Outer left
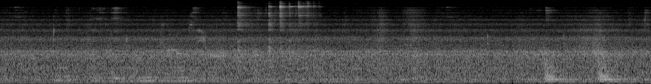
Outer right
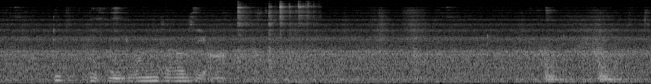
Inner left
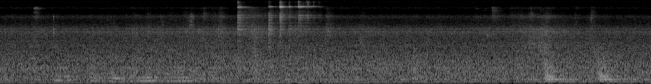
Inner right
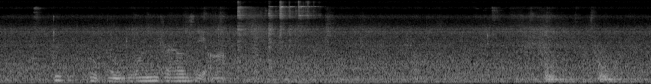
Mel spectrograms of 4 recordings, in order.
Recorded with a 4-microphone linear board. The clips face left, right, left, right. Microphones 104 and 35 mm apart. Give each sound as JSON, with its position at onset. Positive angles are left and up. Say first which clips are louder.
{"t": 0.5, "sound": "a woman speaking", "louder": "outer right 3 dB, inner right 4 dB", "side_deg": -40, "distance_m": 1.1}
{"t": 2.4, "sound": "a dropped coin", "louder": "outer right 1 dB, inner right 2 dB", "side_deg": -15, "distance_m": 2.0}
